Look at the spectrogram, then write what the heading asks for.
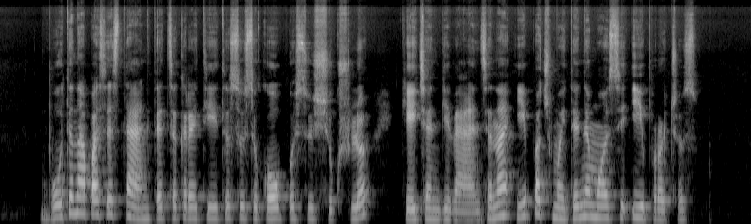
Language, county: Lithuanian, Kaunas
